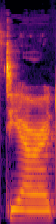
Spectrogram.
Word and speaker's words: Diara: So my name is Diara Chukuigwe, and I'm the founder of Yawoni.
